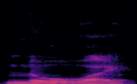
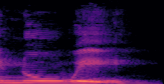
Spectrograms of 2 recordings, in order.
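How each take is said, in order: First: Slow Norway, second syllable a full "way"; demonstrating Norway. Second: Norway with a short "weh" ending; disputed Norway. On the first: Shown as a demonstration. Co-host showing how he says the country, Norway with "way". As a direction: say Norway carefully, ending like "way". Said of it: "I say Norway, like the country". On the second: Retold or imitated. Host challenging co-host's pronunciation, Norway ending "weh". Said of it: "You don't say Norway".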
